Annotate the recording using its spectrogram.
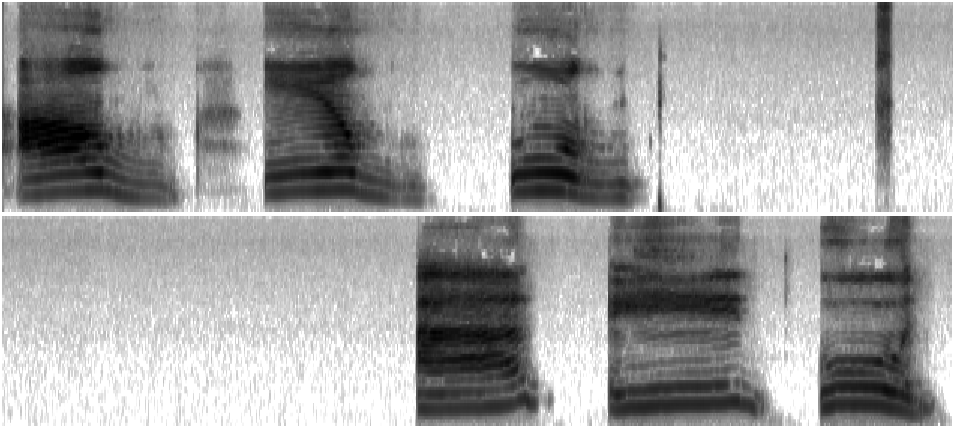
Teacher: terasa tepi lidahnya kena geraham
